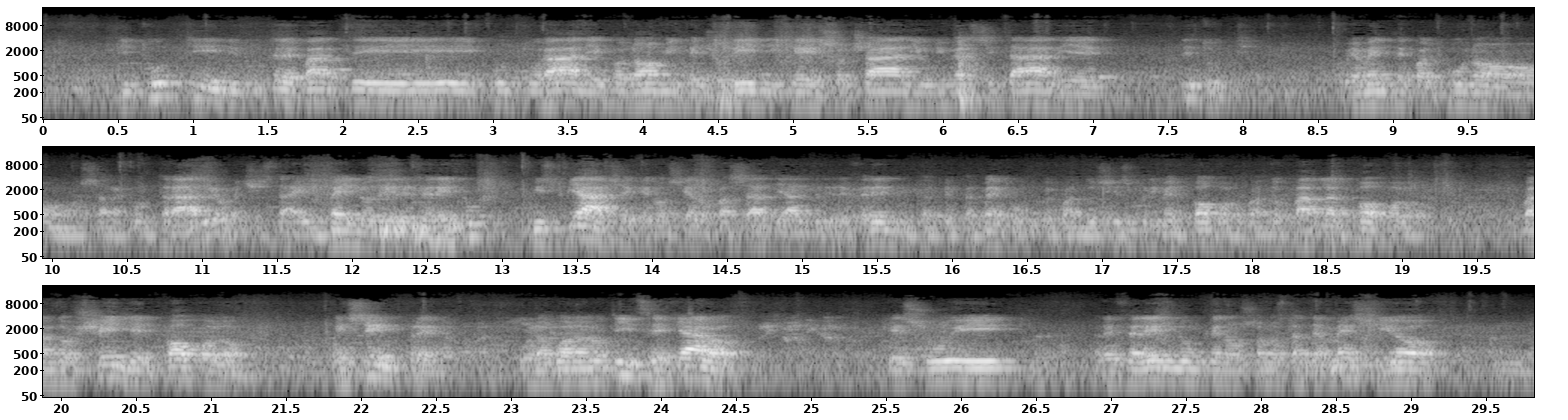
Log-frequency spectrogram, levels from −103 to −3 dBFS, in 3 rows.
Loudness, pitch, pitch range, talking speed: -25 LUFS, 110 Hz, 100-115 Hz, 130 wpm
